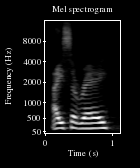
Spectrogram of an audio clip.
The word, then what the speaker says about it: Issa Rae: Issa Rae.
